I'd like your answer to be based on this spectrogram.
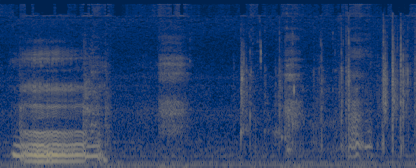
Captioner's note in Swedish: hund som gnäller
